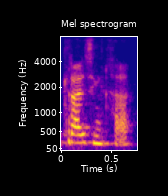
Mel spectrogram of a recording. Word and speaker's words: Kruisinga: Is it the right pronunciation? Kruisinga, thank you.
